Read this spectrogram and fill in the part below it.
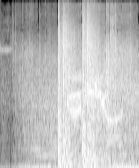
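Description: Loud wartime combat in the video game Battle Supremacy: a heavy boom bursts in after a quieter stretch, followed by another blast and a rumbling, whistling tail.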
